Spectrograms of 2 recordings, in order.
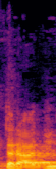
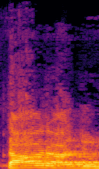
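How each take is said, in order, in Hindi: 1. पहला स्वर छोटा है। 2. पहला स्वर लंबा है। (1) "इनू तराजू नहीं" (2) "ता राजू लिखिया, ते ता राजू ही पढ़ांगे"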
